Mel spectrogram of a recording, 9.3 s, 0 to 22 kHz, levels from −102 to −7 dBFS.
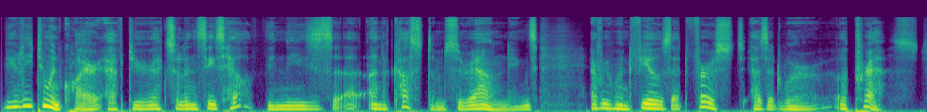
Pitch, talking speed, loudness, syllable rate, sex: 130 Hz, 130 wpm, -19 LUFS, 5.2 syllables/s, male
